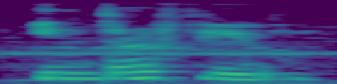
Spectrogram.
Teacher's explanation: three syllable words with stress on the first syllable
